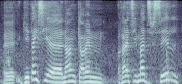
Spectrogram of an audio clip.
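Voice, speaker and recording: Male golf commentator, Quebec French accent, slightly high pitch, explanatory, some background noise. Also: lively intonation, brisk. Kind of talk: live mini-golf match commentary.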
